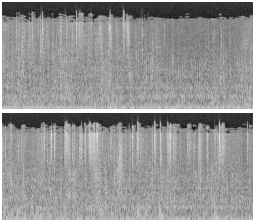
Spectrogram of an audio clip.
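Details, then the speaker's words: Diesel car that hit something high underneath: steady rumble with dull irregular knocks from underneath as engine rocks, gear lever moving; broken rear engine/gearbox mount. "معناتها فم سيبور او فم حاجه صارت في كرهبه ملوطه هي اللي خلتها تعمل الديفو هذاك وتعمل الحس هذاك والحركه هذ تعملها شفتوها هذ علامه ان فم سيبور منطه في حجه مكسره"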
